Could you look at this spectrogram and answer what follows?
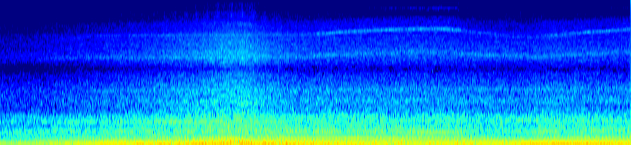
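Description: A truck driven in the simulation game American Truck Simulator on a road heading west through Oregon, heard as a steady, loud low engine rumble and road drone that runs unbroken and alone throughout.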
